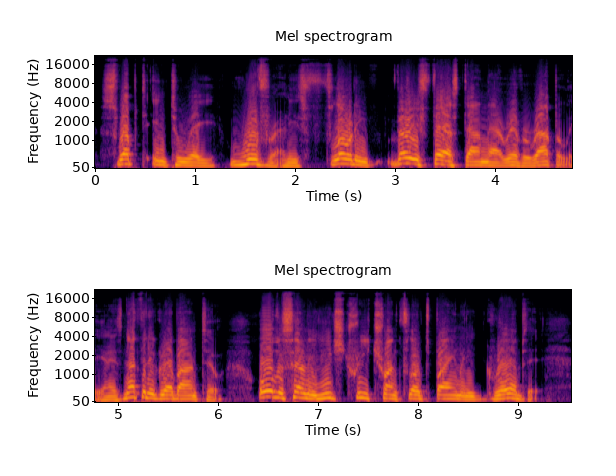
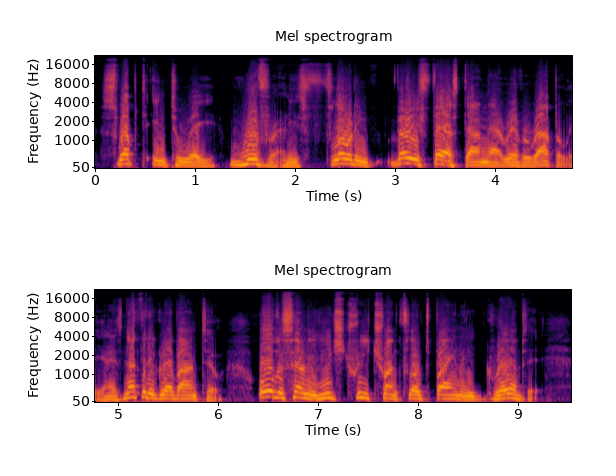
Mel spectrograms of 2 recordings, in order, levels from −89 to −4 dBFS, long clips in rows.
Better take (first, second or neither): neither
